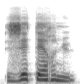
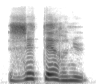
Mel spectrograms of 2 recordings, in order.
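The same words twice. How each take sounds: The two takes are said the same way.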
